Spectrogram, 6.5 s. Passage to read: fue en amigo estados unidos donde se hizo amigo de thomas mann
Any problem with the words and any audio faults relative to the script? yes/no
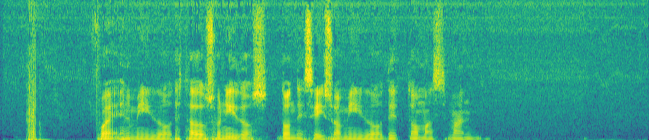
no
